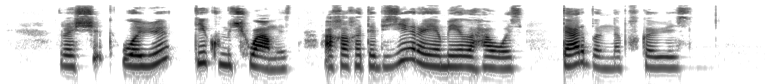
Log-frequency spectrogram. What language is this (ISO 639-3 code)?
abk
